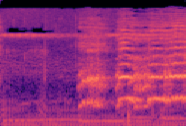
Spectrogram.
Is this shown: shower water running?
no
